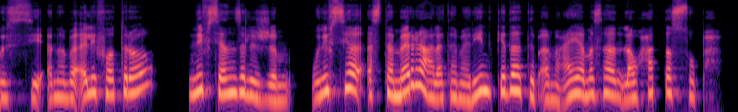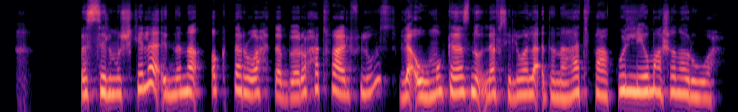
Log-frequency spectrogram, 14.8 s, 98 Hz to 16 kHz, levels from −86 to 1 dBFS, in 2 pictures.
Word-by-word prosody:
بُصي، 190 -1 -6
أنا 195 +1 -5
بقى 195 +1 0
لي 245 - +2
فترة 235 +9 0 0.4
نفسي 255 0 +2
أنزل 235 -3 +2
الgym، 170 -2 -4 0.2
ونفسي 260 +7 +2
أستمرّ 225 +6 +2
على 195 - +2
تمارين 195 +6 0
كده 255 +1 +2
تبقى 205 -8 -4
معايا، 195 +7 0
مثلًا 225 -1 -1
لو 180 +2 0
حتى 235 +3 -5
الصبح. 230 -4 -5 1.0
بس 225 +2 +3
المشكلة 245 +8 +2
إن 220 -8 -1
أنا 245 +1 +1
أكتر 260 -1 -2
واحدة 230 -2 -2
بارُوح 200 +7 -3
أدفع 270 -2 +2
الفلوس، 250 - -7
لأ، - - +3
وممكن 235 +5 +2
أزنّق 245 -1 +2
نفسي، 220 0 -4
اللي 210 +1 -2
هو - - +1
لأ، 225 - +2
ده 205 - -4
أنا 195 +3 -1
هادفع 240 -2 -2
كل 260 +6 +1
يوم 250 0 +6
عشان 245 0 -1
أرُوح، 200 -4 -3
230 Hz, 170 wpm, -25 LUFS, 205-250 Hz, 1.0 s, يوم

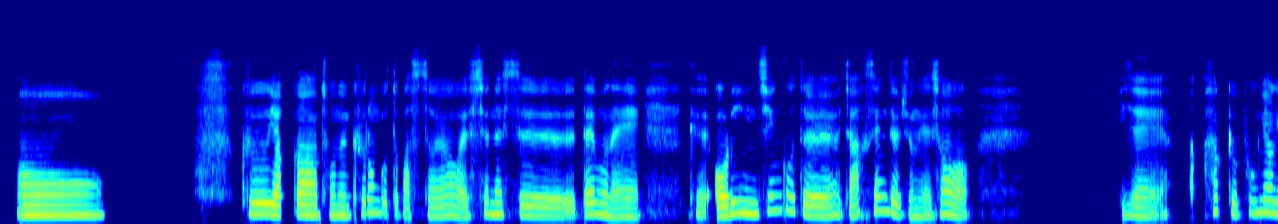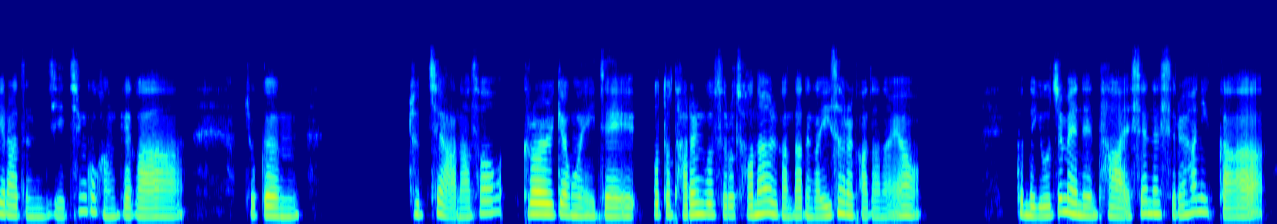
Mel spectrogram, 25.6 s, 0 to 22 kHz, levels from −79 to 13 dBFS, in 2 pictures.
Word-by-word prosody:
어. 180 0 +3 1.4
그 195 -2 +4
약간 185 +1 +5
저는 180 -1 -2
그런 225 +4 -3
것도 200 -3 -6
봤어요. 160 +3 -3
SNS 175 -4 -1
때문에 160 -6 +1 0.5
그 - - -4
어린 205 +5 +5
친구들 200 - 0
이제 - - -3
학생들 250 -7 -1
중에서 165 +2 -1 1.5
이제 175 +1 -3 0.2
하 - - -10
학교 240 -5 -4
폭력이라든지 185 -7 -3
친구 250 0 -5
관계가 155 -3 -1 0.6
쪼끔 165 -1 +1 1.1
좋지 195 +1 -3
않아서 200 +7 -2 0.2
그럴 200 -1 +7
경우에 175 -3 0
이제 165 -1 0 0.2
어떤 190 -1 -1
다른 190 +2 +2
곳으로 185 -3 -1
전학을 200 +4 +2
간다든가 160 -2 -3
이사를 185 +4 +1
가잖아요. 150 +3 -3 0.9
근데 180 -5 0
요즘에는 175 0 +2
다 165 -3 0
SNS를 200 -2 -2
하니까 155 - 0
180 Hz, 230 characters per minute, -31 LUFS, 165-200 Hz, 1.5 s, 그럴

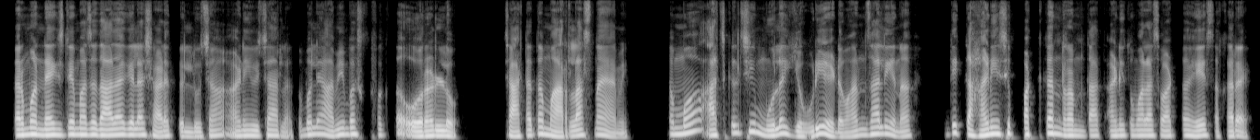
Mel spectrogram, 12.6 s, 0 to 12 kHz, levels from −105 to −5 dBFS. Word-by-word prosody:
तर 135 - +5
मग 150 +1 +4
next 135 0 +3
day 150 - +3
माझा 145 0 +3
दादा 135 +1 +4
गेला 140 0 +2
शाळेत 115 -2 -1
पिल्लूच्या 105 +3 -2 0.2
आणि 125 +2 +1
विचारलं 120 -2 -1
तर 115 +1 -14
बोलले, 150 +3 -1
"आम्ही 135 0 0
बस 155 0 0 0.2
फक्त 135 +1 -9
ओरडलो, 115 0 +4 0.5
चाटा 110 +5 +1
तर - - +2
मारलाच 120 +1 +1
नाही 135 -4 0
आम्ही." 85 -1 -6 0.4
तर - - -3
मग 185 +10 +1
आजकालची 185 +9 -2
मुलं 140 -2 +2
एवढी 110 +10 +1
ॲडवान्स 110 +6 -2
झाली 160 -2 +1
ना, 110 +2 -2 0.4
ती 185 - 0
कहाणी 135 +3 +3
अशी 165 +3 -1
पटकन 160 +2 0
रमतात 125 -1 0
आणि 120 +1 0
तुम्हाला 125 0 0
असं 125 0 -4
वाटतं 120 +2 -3
हेचं 120 -1 -1
खरं 110 +1 +1
आहे. 100 - -3
125 Hz, 200 wpm, -23 LUFS, 115-145 Hz, 0.5 s, तर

